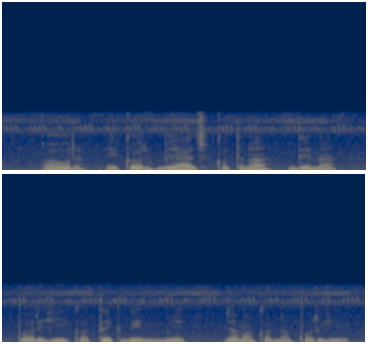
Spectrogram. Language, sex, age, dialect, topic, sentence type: Chhattisgarhi, male, 18-24, Northern/Bhandar, banking, question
